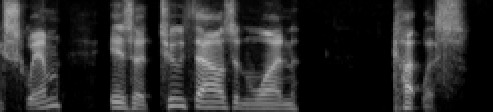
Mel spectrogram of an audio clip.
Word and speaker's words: Sequim: it here there's Sequim s EQ UI M pronounced Sim no it's pronounced squim really yeah how many Indian names do we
